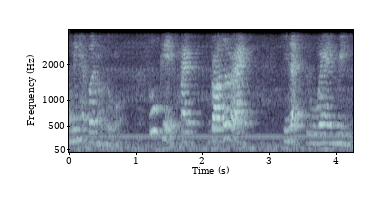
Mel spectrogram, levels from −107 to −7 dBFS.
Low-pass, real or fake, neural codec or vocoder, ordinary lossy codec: 3.6 kHz; real; none; none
